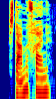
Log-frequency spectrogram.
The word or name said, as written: stammefrænde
